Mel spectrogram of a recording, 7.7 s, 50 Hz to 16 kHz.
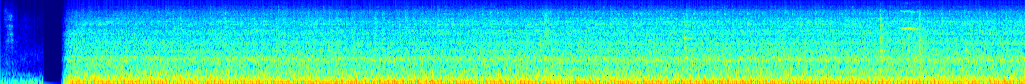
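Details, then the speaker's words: John Deere S140 48-inch mower after deck belt replacement: steady even engine drone with blades engaged, no grinding or crunching; normal running with blades engaged. "now I'm gonna get on it crank it up and engage the blades and make sure she's okay listen for any grinding crunching sounds"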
